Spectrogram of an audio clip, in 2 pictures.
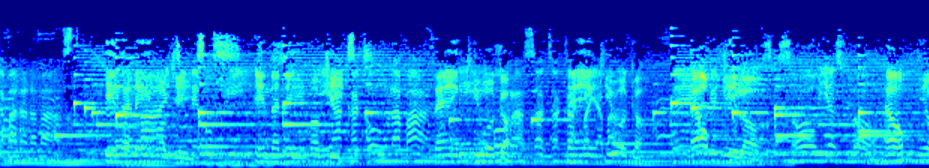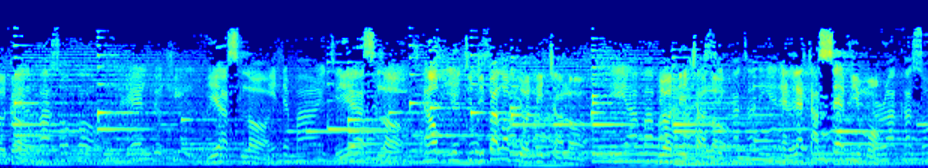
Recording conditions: large echoing room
